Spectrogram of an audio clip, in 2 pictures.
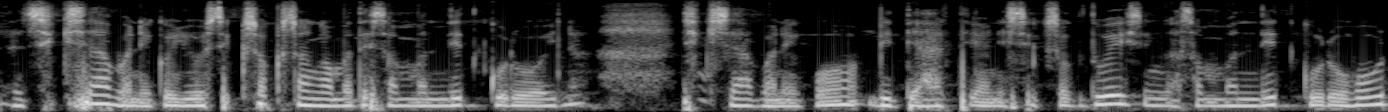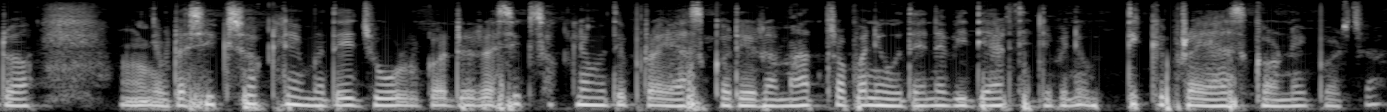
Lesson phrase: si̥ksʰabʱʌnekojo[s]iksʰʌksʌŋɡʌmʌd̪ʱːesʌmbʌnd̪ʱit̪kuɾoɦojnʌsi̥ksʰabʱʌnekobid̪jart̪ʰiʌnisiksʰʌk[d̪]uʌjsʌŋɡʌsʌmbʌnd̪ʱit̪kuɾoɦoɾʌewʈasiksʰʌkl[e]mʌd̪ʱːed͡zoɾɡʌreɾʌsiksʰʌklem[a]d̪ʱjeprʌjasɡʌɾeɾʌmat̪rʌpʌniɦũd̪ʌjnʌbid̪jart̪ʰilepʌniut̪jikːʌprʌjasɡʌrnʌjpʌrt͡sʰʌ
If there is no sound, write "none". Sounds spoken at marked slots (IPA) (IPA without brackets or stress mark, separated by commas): s, d̪, e, ʌ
